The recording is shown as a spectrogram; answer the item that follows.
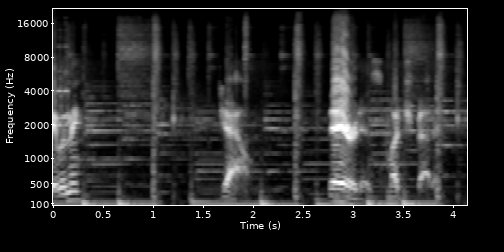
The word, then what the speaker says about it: JAL: It's pronounced JAL. JALFPV. Skittles, will you say it with me? JAL.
